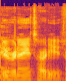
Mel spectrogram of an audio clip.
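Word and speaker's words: Duvernay-Tardif: Wait, how did you, how did you pronounce that name? – L- L- Laurent Duvenard. Ted Tardif. – That's close or, enough. Duvernay, du- Duvernay Tardif. Tardif. Yes.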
